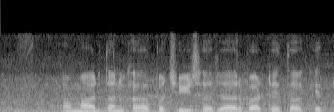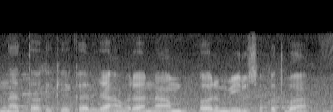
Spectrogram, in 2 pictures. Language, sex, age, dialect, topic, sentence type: Bhojpuri, female, 18-24, Southern / Standard, banking, question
